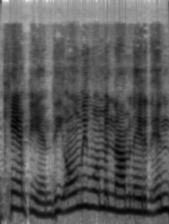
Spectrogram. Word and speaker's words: Campion: her speech campion so i've been saying her name wrong campion the only woman nominated in the category okay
